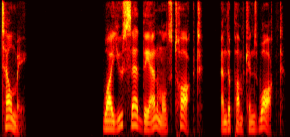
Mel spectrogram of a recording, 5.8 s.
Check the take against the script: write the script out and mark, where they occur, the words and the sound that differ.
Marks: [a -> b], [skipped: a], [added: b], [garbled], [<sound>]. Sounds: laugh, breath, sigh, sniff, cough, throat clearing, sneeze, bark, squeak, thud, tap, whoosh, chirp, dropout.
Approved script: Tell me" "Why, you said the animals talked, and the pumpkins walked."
Tell me" "Why, you said the animals talked, and the pumpkins walked."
